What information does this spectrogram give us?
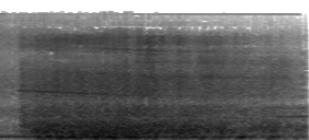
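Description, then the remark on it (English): A loud airplane roars overhead beside the airport at Coolaroo, a broad rumbling engine drone that swells within the first half second and holds steady, with a faint whining tone riding above the roar. “They reckon the planes put people off”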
